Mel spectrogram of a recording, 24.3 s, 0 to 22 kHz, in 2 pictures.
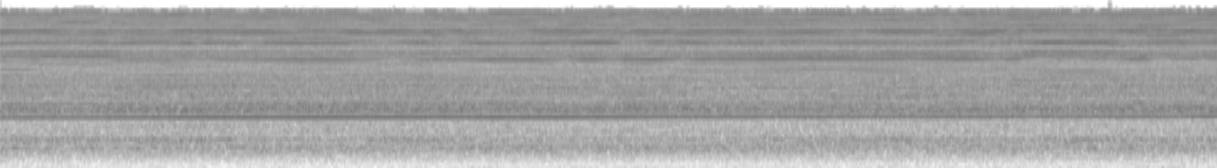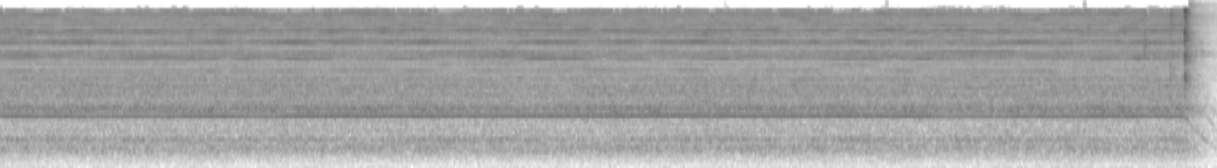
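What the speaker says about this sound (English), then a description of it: "I'm going to run my heat gun over the top of this for probably about 10 to 15 seconds" A heat gun blows hot air over foam in a steady, high-pitched whirring hiss that runs unbroken for a long stretch before cutting off.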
